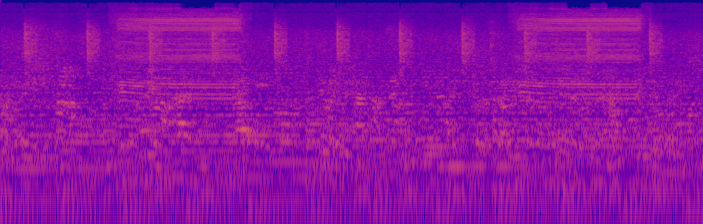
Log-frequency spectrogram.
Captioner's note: sound of cell phone vibrating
